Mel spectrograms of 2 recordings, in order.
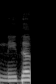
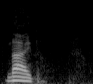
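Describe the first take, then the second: First: The first vowel sounds like 'ee'. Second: The first vowel sounds like 'eye'.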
